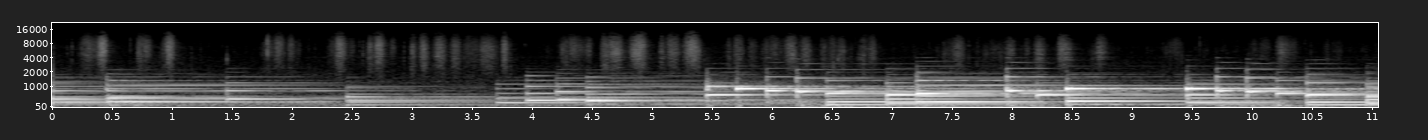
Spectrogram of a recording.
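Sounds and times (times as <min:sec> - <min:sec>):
soft piano music: 0:00.0 - 0:11.0
soft rubbing strokes: 0:04.5 - 0:05.4.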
